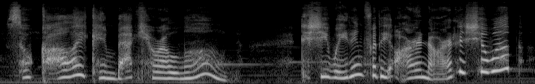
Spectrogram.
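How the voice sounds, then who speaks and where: A woman voicing a tiny, excitable floating companion sprite who exclaims often and talks about herself in the third person, acted for a game. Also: high-pitched, normal speed, soft background music, exaggerated voice. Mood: thoughtful. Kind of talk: game voice acting.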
